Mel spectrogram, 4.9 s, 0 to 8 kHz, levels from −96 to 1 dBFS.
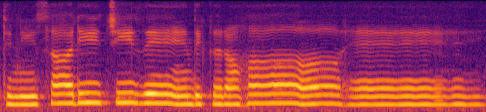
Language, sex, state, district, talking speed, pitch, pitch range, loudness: Hindi, female, Madhya Pradesh, Bhopal, 75 wpm, 220 Hz, 215-245 Hz, -14 LUFS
